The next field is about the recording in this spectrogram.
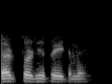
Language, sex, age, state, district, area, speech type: Sindhi, male, 18-30, Delhi, South Delhi, urban, conversation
